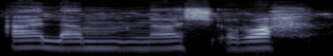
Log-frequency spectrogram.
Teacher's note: اظہار شفوی میم ساکن کے بعد با اور میم کے علاوہ کوئی اور حرف آنے کی صورت میں میم ساکن کو اس کے مخرج سے ظاہر کر کے پڑھنا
